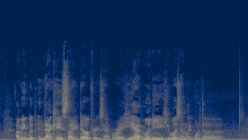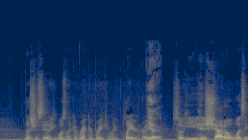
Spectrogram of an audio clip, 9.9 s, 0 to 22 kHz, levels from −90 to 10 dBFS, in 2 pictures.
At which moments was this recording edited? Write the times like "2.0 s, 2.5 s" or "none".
1.8 s, 3.7 s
